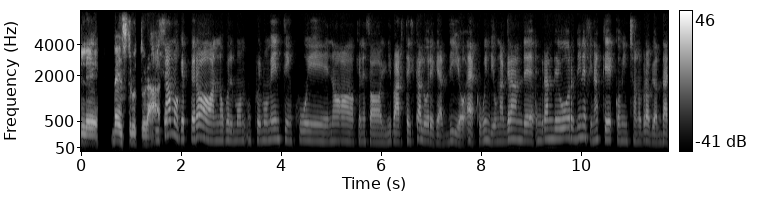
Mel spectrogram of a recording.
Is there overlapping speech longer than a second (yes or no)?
no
